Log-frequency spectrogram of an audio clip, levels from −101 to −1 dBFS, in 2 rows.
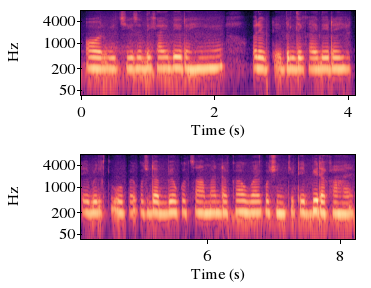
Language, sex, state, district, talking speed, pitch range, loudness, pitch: Hindi, male, Madhya Pradesh, Bhopal, 220 wpm, 195-205 Hz, -17 LUFS, 200 Hz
